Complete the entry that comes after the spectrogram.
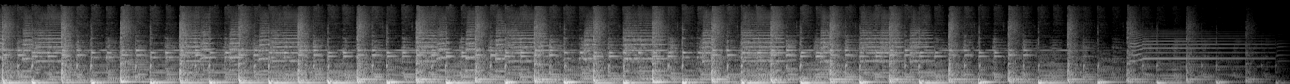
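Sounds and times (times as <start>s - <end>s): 
backing track music in D flat without backing vocals: 0.0s - 12.8s.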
